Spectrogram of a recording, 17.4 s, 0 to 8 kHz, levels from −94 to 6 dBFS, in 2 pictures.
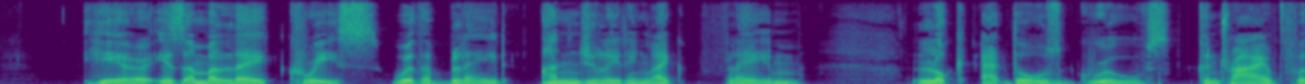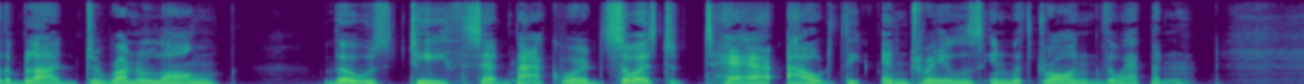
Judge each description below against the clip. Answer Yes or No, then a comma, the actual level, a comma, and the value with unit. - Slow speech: Yes, slow, 130 wpm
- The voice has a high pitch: No, low, 130 Hz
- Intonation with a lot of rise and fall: Yes, wide, 6.4 semitones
